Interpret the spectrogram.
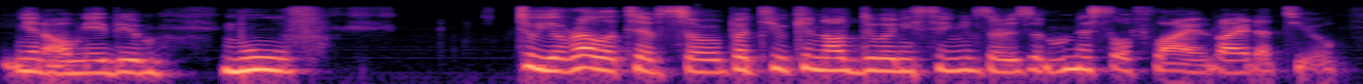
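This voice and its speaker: A woman from Ukraine, a doctor, speaking earnestly as an interview guest with many pauses and fillers. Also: mid-range voice, steady tone, gravelly, darkish tone, lo-fi sound. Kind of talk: conversational interview.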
